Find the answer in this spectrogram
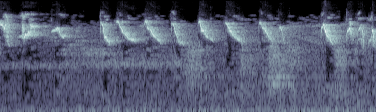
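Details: White-eye singing for a training master recording: a series of high, downslurred whistled notes spaced about a quarter second apart, each sliding downward, closing with faster twittering.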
